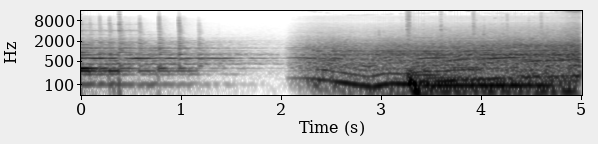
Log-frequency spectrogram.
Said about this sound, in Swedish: En rad bilar rusar fram längs en lerig väg på ön Luzon i Filippinerna. Däcken sladdar på den mjuka marken och motorerna pressas till sitt yttersta. Det är bråttom, riktigt bråttom.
